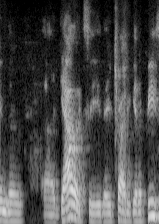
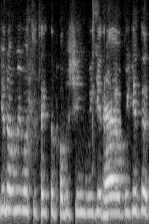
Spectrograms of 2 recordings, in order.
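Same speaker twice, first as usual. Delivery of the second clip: put-on European accent, very high; 12 semitones higher than usual. Retelling what a guy at a london label said in a deal: imitating a european accent. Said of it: "with the European accent".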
